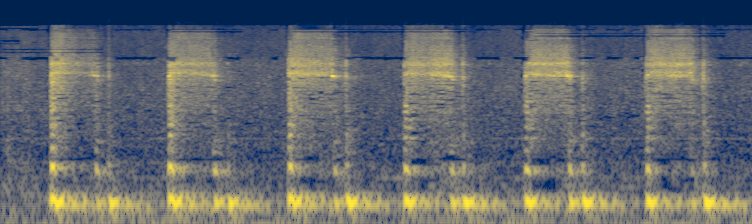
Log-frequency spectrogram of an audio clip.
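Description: Vocal imitation of repeated heart cycles with a rushing murmur, mimicking combined mitral stenosis and regurgitation.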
